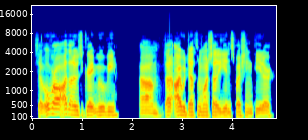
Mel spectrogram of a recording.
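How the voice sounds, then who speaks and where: A young man chats through his recent movie picks as a podcast co-host, opinionated and rambling with plenty of fillers. His voice is bright and crisp. It sits close and dry on the mic. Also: mid-range voice, very fast, dry recording, lo-fi sound. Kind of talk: casual movie review chat.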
